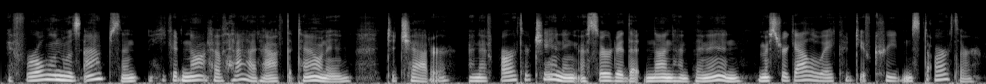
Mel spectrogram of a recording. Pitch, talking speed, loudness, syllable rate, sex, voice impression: 175 Hz, 195 wpm, -16 LUFS, 4.8 syllables/s, female, feminine, middle-aged, muffled, very calm, very elegant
